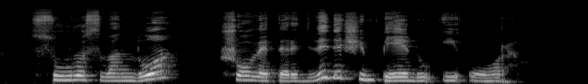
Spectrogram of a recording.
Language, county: Lithuanian, Kaunas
